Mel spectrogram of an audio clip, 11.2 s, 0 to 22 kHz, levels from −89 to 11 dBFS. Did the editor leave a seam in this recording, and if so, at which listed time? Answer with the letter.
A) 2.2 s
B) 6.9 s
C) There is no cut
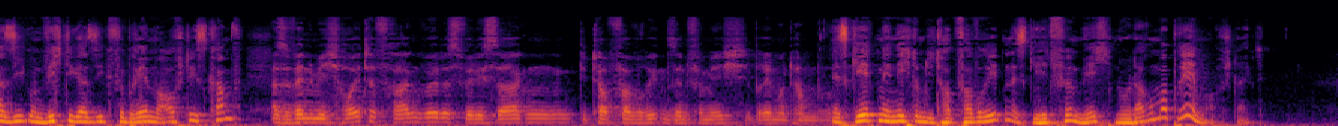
A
